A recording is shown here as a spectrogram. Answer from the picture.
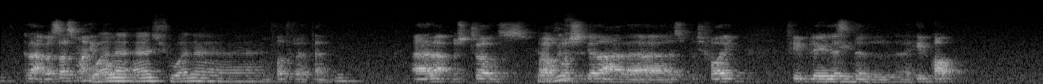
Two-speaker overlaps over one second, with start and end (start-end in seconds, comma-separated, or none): none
